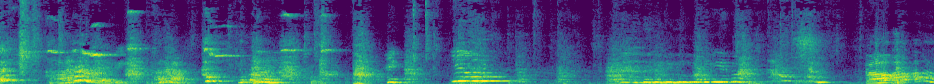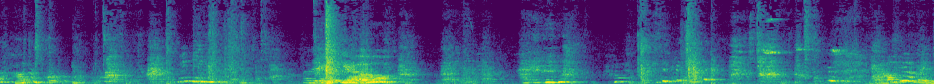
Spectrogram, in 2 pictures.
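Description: A dog's paws patter on a hard floor as it jumps.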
